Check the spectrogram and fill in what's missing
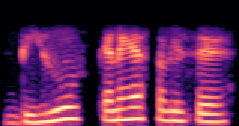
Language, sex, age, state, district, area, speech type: Assamese, female, 30-45, Assam, Tinsukia, urban, conversation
